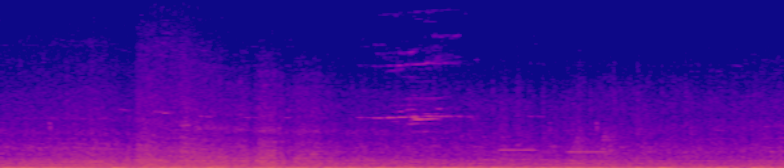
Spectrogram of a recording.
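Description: A truck drives past on the street.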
